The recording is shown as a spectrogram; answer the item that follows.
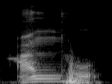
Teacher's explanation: Maka cara membaca nun sukun di sini itu harus dizahirkan ya, atau dijelaskan suara nun sukunnya. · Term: izhar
